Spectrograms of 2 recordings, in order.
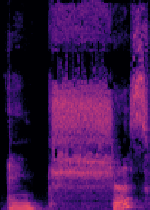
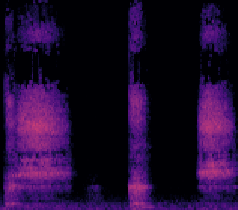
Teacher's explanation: the X is spelling ksh, k, sh put together. So that's two sounds, the k and the sh.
